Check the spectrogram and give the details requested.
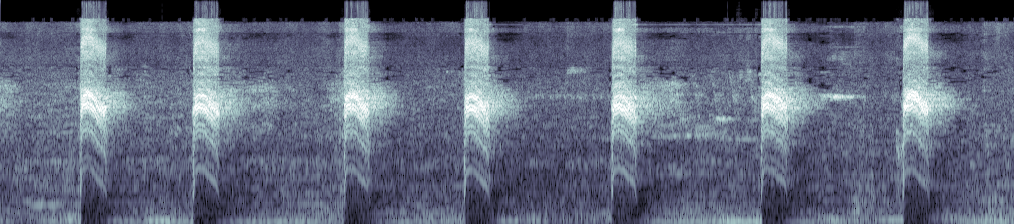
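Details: Long-tailed shrike, recorded as tutor material for young shrikes, giving short harsh scolding notes repeated roughly once a second, seven in all, over a steady low hum.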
